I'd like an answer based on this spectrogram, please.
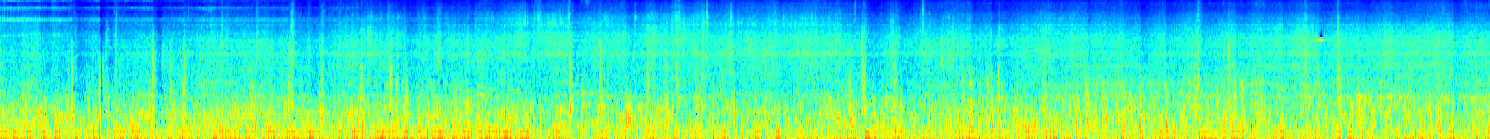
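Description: Passenger train running along the track, heard from on board: a steady low rumble from the wheels and running gear, with scattered clicks as the wheels pass over rail joints.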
